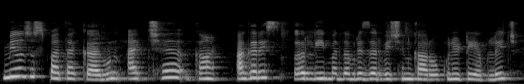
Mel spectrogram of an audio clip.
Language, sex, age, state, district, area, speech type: Kashmiri, female, 45-60, Jammu and Kashmir, Ganderbal, rural, spontaneous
